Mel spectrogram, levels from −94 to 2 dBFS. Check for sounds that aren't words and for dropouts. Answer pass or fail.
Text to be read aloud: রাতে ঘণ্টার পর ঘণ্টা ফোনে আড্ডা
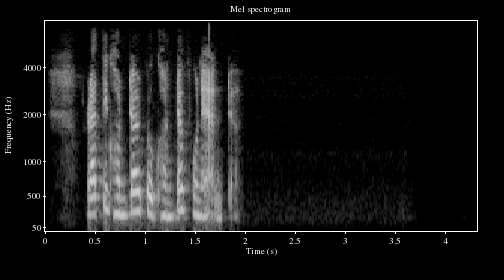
pass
